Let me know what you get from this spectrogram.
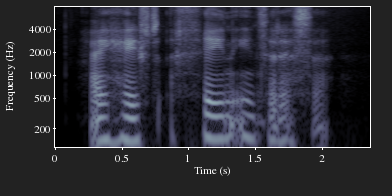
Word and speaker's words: interesse: And it's interesse. Interesse is spelled INTERESSE. So it ends in an E, and you always have to pronounce the ES at the end of a word.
